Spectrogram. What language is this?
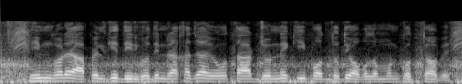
Bangla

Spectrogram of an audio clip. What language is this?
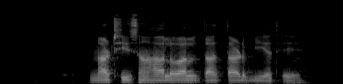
Khetrani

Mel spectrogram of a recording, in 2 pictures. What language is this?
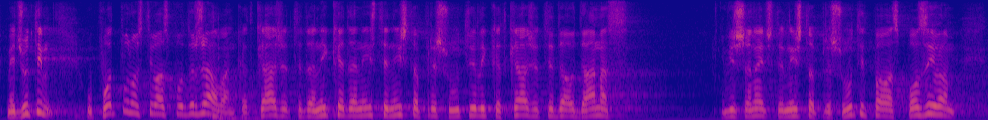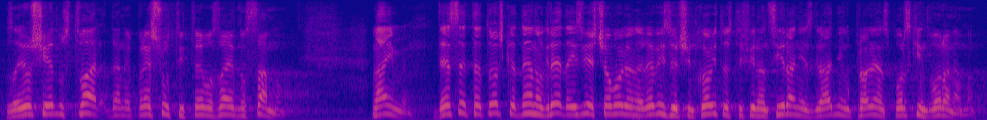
Croatian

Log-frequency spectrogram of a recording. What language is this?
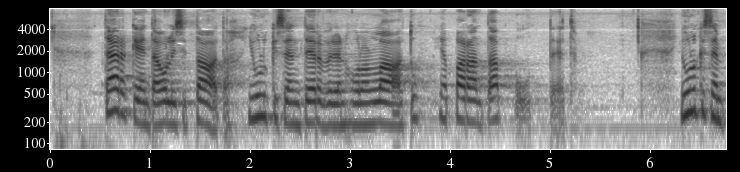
Finnish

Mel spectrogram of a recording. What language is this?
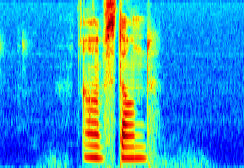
Swedish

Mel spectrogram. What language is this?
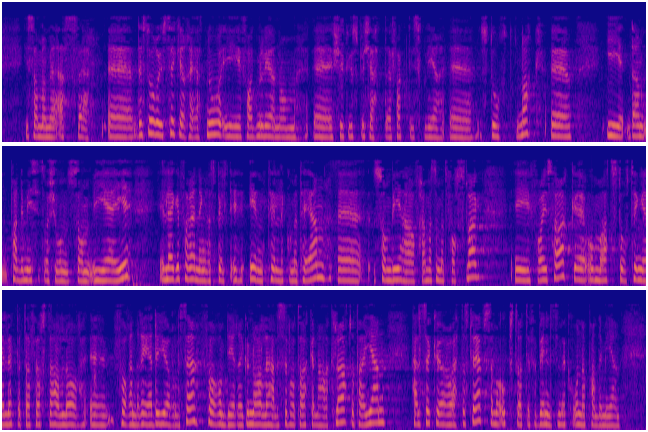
Norwegian Nynorsk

